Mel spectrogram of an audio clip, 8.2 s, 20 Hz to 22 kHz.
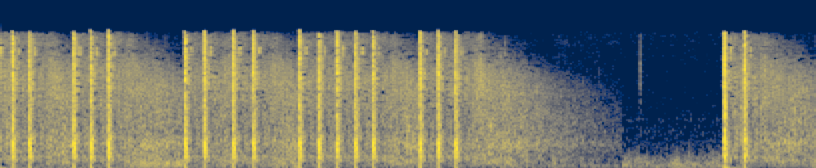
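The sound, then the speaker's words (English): Gunfire from a 100-round gun: many sharp, loud reports in quick irregular bursts, then a pause of about two seconds before a few final shots. “So this particular model is a 100-rounder. Like I said, we're also going to do a 60. Why don't you go ahead and try this out a little bit? All right. Well, man, thank you very much. And let's get to shooting this thing.”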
